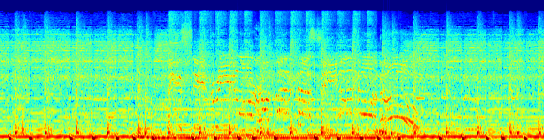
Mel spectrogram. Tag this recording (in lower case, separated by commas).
music, rhythm and blues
